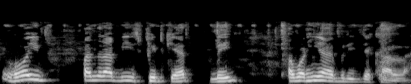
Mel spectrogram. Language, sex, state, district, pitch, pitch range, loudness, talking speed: Hindi, male, Maharashtra, Nagpur, 165 Hz, 150-190 Hz, -16 LUFS, 160 wpm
